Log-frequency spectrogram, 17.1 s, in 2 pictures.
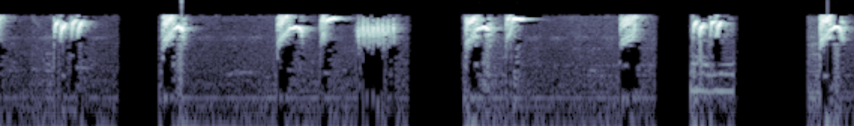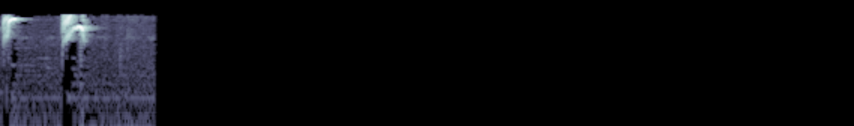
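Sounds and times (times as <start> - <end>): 
bird song: 0.0 - 4.1, 4.7 - 7.4, 8.1 - 9.7.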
